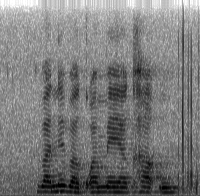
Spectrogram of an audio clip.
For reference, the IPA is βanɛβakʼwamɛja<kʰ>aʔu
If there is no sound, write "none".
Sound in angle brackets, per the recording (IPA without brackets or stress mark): kʰ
